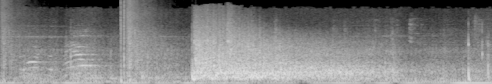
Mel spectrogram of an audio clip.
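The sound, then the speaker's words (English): Rifle shots fired by police and civilians up at the University of Texas tower during a shooting: a few sharp, loud cracks, one trailing into a long noisy rumble, with a voice talking at the start. “Police and civilians continued to fire shots up at the tower, hoping to kill the gunman, but to no avail.”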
